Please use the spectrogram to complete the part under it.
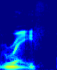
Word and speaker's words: Ralph: The clip I sent you, they're actually interviewing him, and he gives a little funny story about how the British spell that name like Ralph, but they pronounce it Rafe.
